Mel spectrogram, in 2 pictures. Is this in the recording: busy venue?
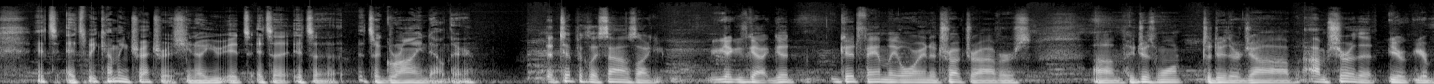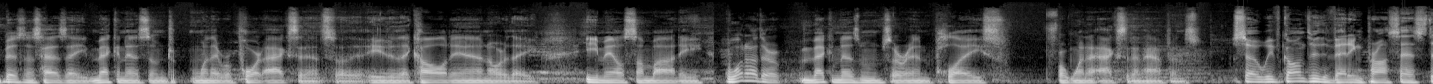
yes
